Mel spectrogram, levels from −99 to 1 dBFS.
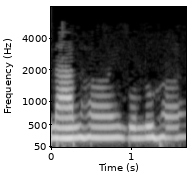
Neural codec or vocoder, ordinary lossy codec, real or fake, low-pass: none; MP3, 24 kbps; real; 7.2 kHz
